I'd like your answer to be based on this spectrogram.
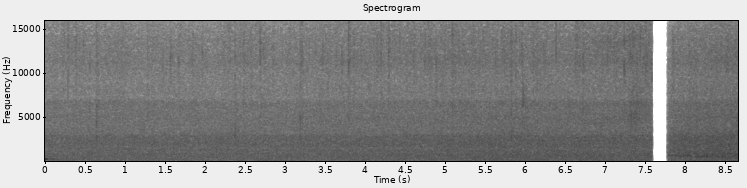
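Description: Heavy rain pours down in a steady, dense roar with no pauses or voices, loud and constant throughout, broken only by a momentary cut near the end.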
